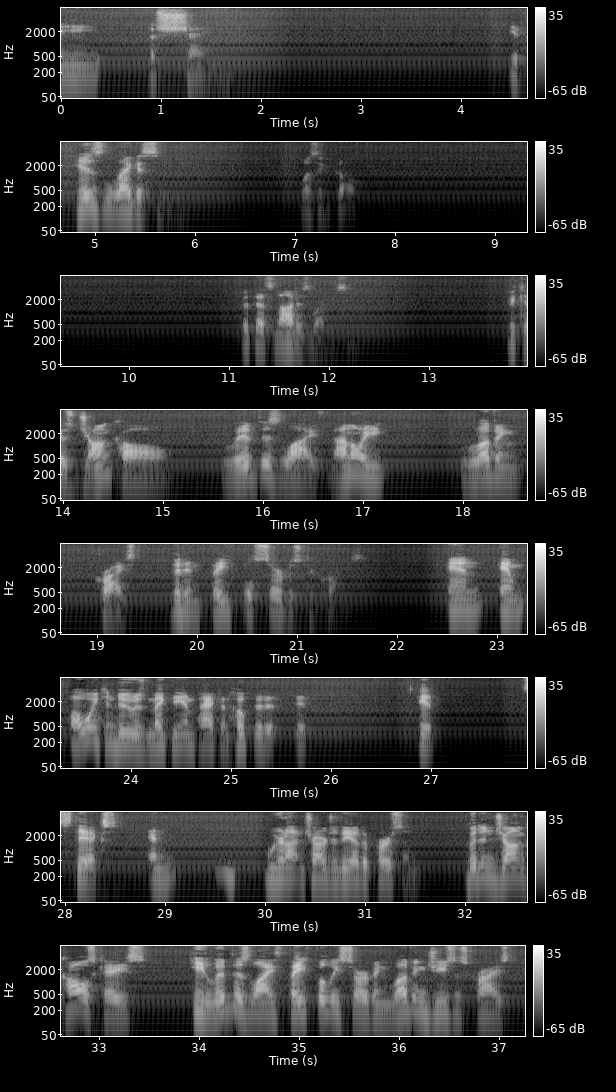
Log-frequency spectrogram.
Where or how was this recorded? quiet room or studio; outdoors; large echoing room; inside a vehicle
large echoing room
